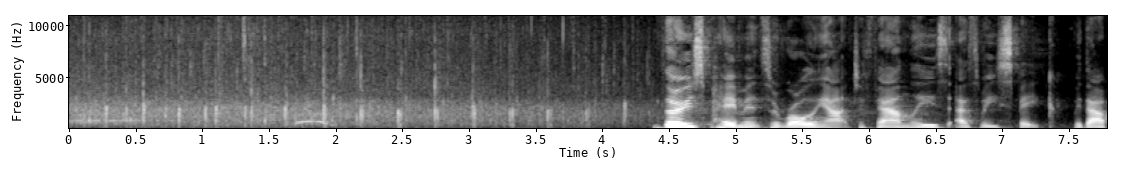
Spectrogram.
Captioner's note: cheers and Applause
